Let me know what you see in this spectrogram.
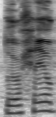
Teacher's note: huruf tho berharakat sukun maka dibaca pantul ya karena dia adalah salah satu huruf Qalqalah atau huruf pantul maka dibaca tuit maam tuhit bihi maam tuhit bihi huruf Hi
